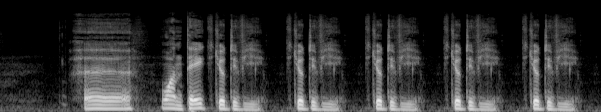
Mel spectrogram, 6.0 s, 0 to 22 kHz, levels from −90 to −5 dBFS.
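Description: At 2.88 s the playback chain appears to stall, most likely a player, encoder or stream that froze and kept resending the last fragment it had buffered. The result is a broken-record loop: a piece of speech about 0.79 s long repeats exactly, back to back, four times, and runs right to the end of the clip. Whatever speech should have followed is lost, replaced by the same stuttering fragment over and over.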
